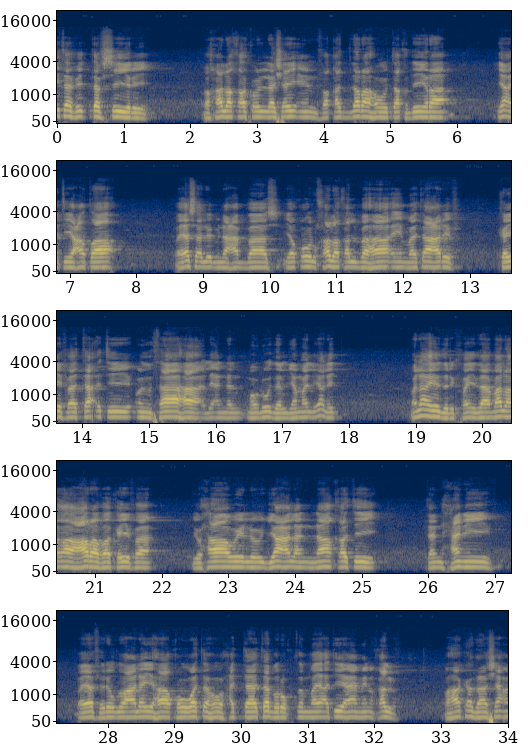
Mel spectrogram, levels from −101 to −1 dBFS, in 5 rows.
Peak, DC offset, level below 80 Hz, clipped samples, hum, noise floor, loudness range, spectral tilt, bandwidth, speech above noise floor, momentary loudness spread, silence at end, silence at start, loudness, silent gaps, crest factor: -10 dBFS; under 0.1%; -54 dBFS; under 0.1%; none; -62 dBFS; 5 LU; -6 dB/octave; 10.5 kHz; 35 dB; 10 LU; 0 s; 0 s; -27 LUFS; none; 18 dB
